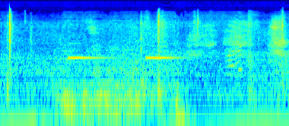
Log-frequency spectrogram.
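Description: A car stuck in snow during a Winnipeg snowstorm reverses. Two short electronic reversing beeps sound about a second apart over a steady engine rumble, and voices talk nearby.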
